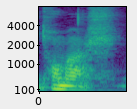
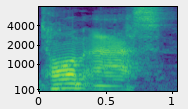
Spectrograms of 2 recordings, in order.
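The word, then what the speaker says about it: Tomáš: That's how you say his name. Tomash. Tomash. What did I say? Yeah, you said Tom Ass.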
